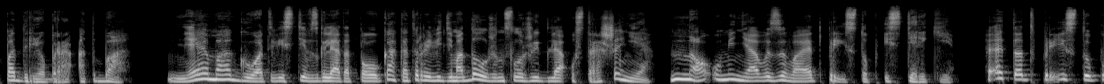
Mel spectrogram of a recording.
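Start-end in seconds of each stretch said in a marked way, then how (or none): none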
